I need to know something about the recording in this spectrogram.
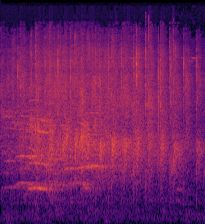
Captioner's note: attendees clapping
